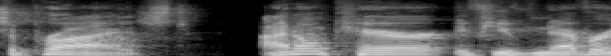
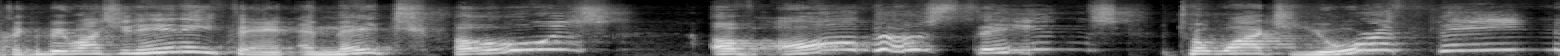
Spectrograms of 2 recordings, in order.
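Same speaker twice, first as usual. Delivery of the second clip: mock amazement; 9 semitones higher than usual. Marveling at prospect's choice.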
